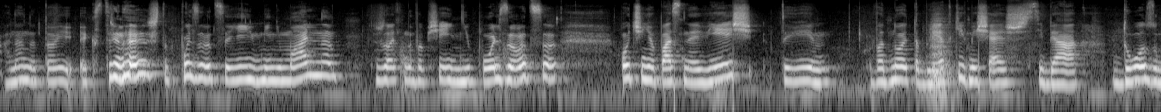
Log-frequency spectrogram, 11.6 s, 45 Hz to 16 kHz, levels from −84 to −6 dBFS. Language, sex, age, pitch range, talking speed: Russian, female, 20-39, 210-245 Hz, 120 wpm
